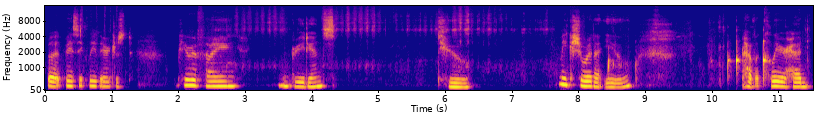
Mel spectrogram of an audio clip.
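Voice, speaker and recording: A woman playing a friendly, reluctant modern witch in a soft-spoken ASMR roleplay, casual, unhurried and slightly wry. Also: medium pitch, steady tone. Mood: reassuring, focused. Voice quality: soft, hushed delivery.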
